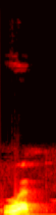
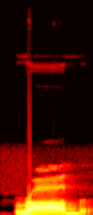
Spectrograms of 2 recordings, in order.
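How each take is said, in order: First: The final consonant is voiceless. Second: The final consonant is voiced.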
